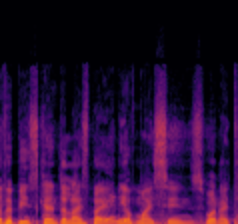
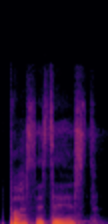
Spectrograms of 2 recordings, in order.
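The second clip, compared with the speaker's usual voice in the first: quiet voiced "Pass the test", softer than usual; soft plain repeat; 7 dB quieter than usual. Shown as a demonstration. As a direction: say "Pass the test" again gently, aloud. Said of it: "I cannot emphasize this enough".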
